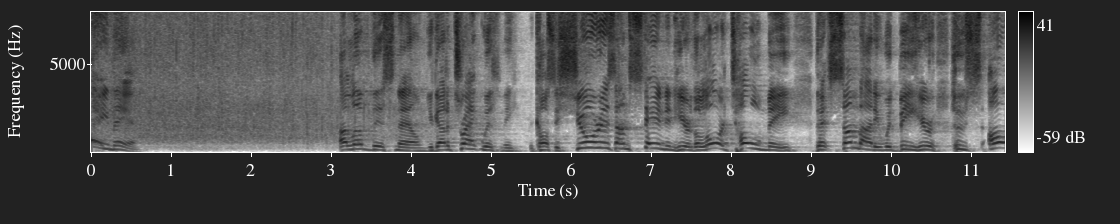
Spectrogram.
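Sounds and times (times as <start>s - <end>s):
audience clapping hands: 0.0s - 5.2s
speech: 0.1s - 0.7s, 3.1s - 11.4s.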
